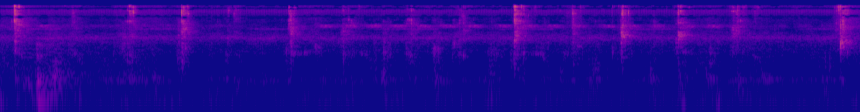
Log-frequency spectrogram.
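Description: Faint close-up eating sounds: quiet chewing with scattered short wet mouth clicks and smacks.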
